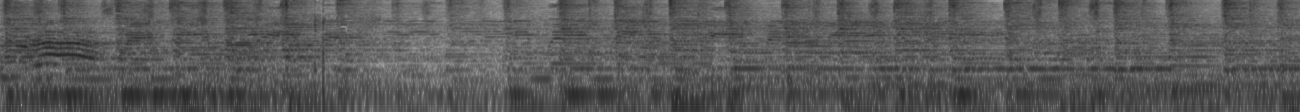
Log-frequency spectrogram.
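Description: Acoustic bluegrass string band playing: strummed acoustic guitar, banjo, fiddle and upright bass in a steady up-tempo groove.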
